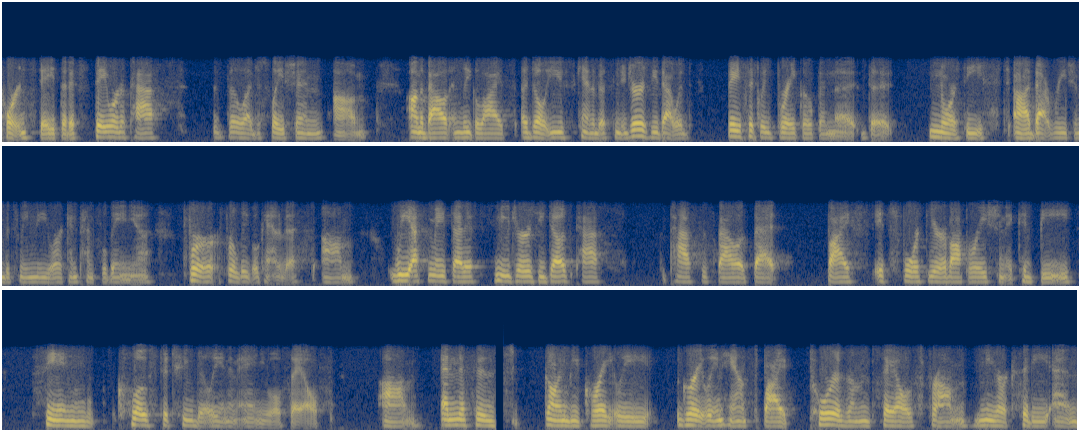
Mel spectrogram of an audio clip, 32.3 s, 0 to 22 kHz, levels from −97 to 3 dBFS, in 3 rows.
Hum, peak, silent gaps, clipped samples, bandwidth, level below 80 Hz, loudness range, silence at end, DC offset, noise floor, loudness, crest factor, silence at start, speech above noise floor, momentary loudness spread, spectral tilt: none; -4 dBFS; 26.48-26.54 s; under 0.1%; 4.4 kHz; -60 dBFS; 4 LU; 0 s; under 0.1%; -62 dBFS; -24 LUFS; 20 dB; 0 s; 39 dB; 12 LU; -11 dB/octave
